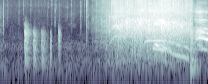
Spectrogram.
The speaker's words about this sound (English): Hey, I've been knocking for minutes now. I don't understand. What took you so long to get to the door?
